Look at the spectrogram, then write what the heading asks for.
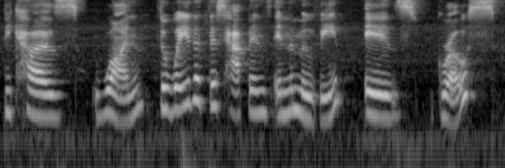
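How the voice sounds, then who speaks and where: A woman's voice: fairly high pitch, slow pace, darkish tone. A woman co-hosting a podcast, discussing a book in a casual, slangy, emphatic way with exasperated asides. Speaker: podcast co-host.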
